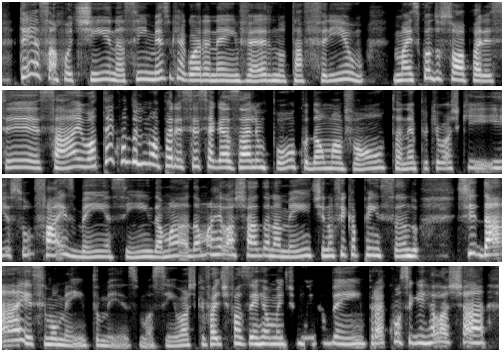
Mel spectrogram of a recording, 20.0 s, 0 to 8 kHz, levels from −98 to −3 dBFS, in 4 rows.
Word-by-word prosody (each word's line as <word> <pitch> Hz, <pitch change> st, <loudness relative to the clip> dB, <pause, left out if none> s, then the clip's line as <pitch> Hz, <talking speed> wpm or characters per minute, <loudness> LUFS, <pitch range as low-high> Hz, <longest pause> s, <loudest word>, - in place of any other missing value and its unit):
ter 330 Hz, +6 st, +1 dB
essa 405 Hz, -, +2 dB
rotina, 230 Hz, -1 st, -1 dB
assim, 250 Hz, +5 st, -3 dB
mesmo 275 Hz, +5 st, 0 dB
que 300 Hz, -, -5 dB
agora, 215 Hz, -4 st, +1 dB
né, 205 Hz, 0 st, +1 dB
inverno 195 Hz, 0 st, 0 dB
tá 190 Hz, +1 st, -2 dB
frio, 205 Hz, +2 st, -3 dB, 0.3 s
mas 220 Hz, +1 st, +1 dB
quando 295 Hz, -3 st, 0 dB
o -, -, -2 dB
sol 235 Hz, -1 st, +4 dB
aparecer, 220 Hz, +3 st, +1 dB
sai, 225 Hz, +5 st, +2 dB
ou 265 Hz, -, +1 dB
até 370 Hz, -, +3 dB
quando 460 Hz, 0 st, -2 dB
ele 380 Hz, -2 st, +2 dB
não 360 Hz, -, +4 dB
aparecer, 285 Hz, -3 st, 0 dB
se 265 Hz, -, -4 dB
agasalha 245 Hz, 0 st, +4 dB
um 240 Hz, -, +1 dB
pouco, 230 Hz, +1 st, -4 dB
dá 205 Hz, -, +1 dB
uma 210 Hz, 0 st, 0 dB
volta, 200 Hz, +4 st, -3 dB
né, 205 Hz, +2 st, -2 dB
porque 215 Hz, +1 st, -9 dB
eu -, -, -4 dB
acho 215 Hz, -, -7 dB
que 230 Hz, -1 st, -7 dB
isso 255 Hz, +2 st, -8 dB
faz 255 Hz, -1 st, +3 dB
bem, 195 Hz, 0 st, -3 dB
assim, 190 Hz, +1 st, -4 dB
dá 185 Hz, -2 st, 0 dB
uma 220 Hz, +5 st, 0 dB
dá 225 Hz, +1 st, 0 dB
uma 270 Hz, -, -2 dB
relaxada 245 Hz, -3 st, 0 dB
na 215 Hz, -2 st, +1 dB
mente, 210 Hz, +5 st, -2 dB
e -, -, +1 dB
não 230 Hz, -, +2 dB
fica 275 Hz, +1 st, -2 dB
pensando 230 Hz, -3 st, 0 dB, 0.4 s
se 320 Hz, +1 st, +1 dB
dar 275 Hz, +7 st, +6 dB
esse 225 Hz, -1 st, 0 dB
momento, 185 Hz, -3 st, -2 dB
mesmo, 170 Hz, +1 st, -9 dB
assim. 160 Hz, -2 st, -8 dB
Eu 180 Hz, -, -2 dB
acho 190 Hz, 0 st, -3 dB
que 215 Hz, -, -6 dB
vai 220 Hz, +1 st, +3 dB
te 215 Hz, -, -4 dB
fazer 230 Hz, -2 st, +2 dB
realmente 225 Hz, -1 st, +1 dB
muito 230 Hz, +1 st, -7 dB
bem, 235 Hz, -1 st, -1 dB
pra 240 Hz, +1 st, 0 dB
conseguir 285 Hz, -6 st, -2 dB
relaxar. 265 Hz, 0 st, +3 dB
225 Hz, 205 wpm, -23 LUFS, 205-250 Hz, 0.4 s, dar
